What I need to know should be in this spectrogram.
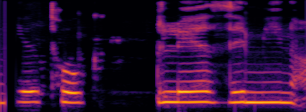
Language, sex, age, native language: Icelandic, female, 8, Icelandic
